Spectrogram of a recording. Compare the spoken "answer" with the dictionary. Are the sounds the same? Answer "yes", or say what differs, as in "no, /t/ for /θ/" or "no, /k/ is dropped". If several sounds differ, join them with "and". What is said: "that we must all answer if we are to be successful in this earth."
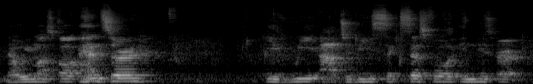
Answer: yes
